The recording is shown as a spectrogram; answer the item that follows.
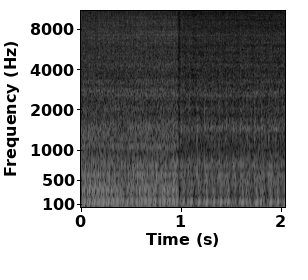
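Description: Ducati 1299 Panigale's L-twin engine running under way, a steady low throb that drops a little in level about a second in.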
